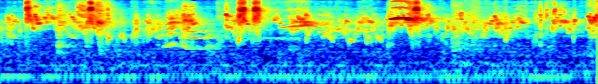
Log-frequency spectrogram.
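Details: Budgerigars chirping: scratchy squawks and warbled chirps in short bursts, mostly high-pitched, with occasional clear whistled notes and brief pauses between phrases.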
